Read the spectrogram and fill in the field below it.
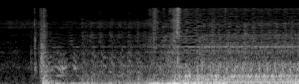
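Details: Pontiac Fiero GT: a couple of cranks, it catches and settles into a smooth, even idle with a steady low rumble; starts and runs healthy.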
